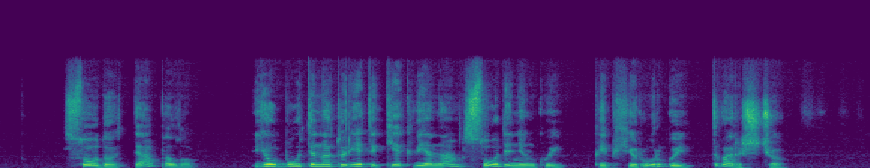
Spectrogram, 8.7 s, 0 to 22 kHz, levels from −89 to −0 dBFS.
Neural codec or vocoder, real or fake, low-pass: vocoder, 44.1 kHz, 128 mel bands, Pupu-Vocoder; fake; 14.4 kHz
